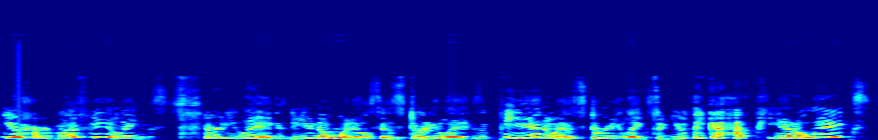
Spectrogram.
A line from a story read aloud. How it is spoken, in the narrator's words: she would wail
